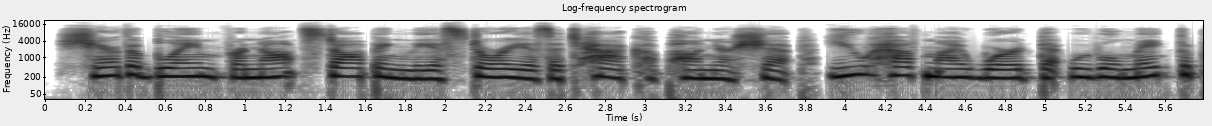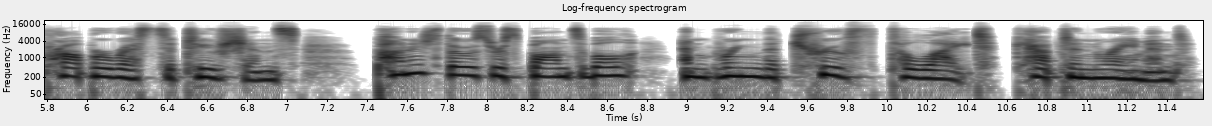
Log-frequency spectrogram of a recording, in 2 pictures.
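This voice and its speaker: A woman's voice: medium pitch, steady tone, moderate pace, no room sound, clean studio sound, lightly acted. A woman voicing an earnest, principled young female first officer of a starship in a video game, with formal, precise diction. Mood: earnest, resolute.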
